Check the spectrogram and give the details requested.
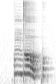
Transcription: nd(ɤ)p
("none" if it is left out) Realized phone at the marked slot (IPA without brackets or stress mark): ɤ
